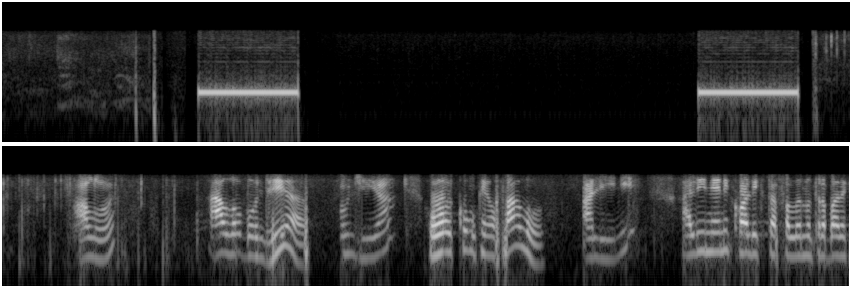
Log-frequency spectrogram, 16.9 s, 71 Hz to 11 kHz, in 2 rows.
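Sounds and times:
telephone tone beeps after a dropped call: 2.0s - 3.0s, 7.0s - 8.0s
clicks and handling noises: 8.1s - 10.6s
speech: 9.3s - 9.8s, 10.6s - 16.9s.

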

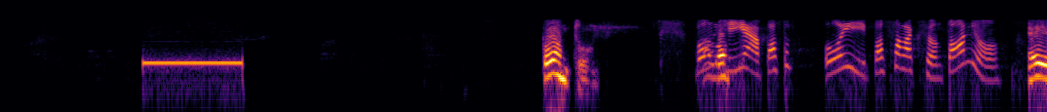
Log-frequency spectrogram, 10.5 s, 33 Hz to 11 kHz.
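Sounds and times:
telephone ringing tone as a recorded call is placed: 1.4s - 2.4s
speech: 5.4s - 6.2s, 7.0s - 10.4s.

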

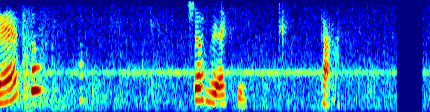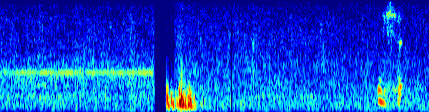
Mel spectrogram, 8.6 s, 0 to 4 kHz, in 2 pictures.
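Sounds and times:
speech: 0.0s - 0.6s, 2.0s - 2.6s, 3.2s - 3.5s, 8.1s - 8.5s
household appliances humming: 0.0s - 5.9s
electric fan whirring: 0.0s - 8.5s.

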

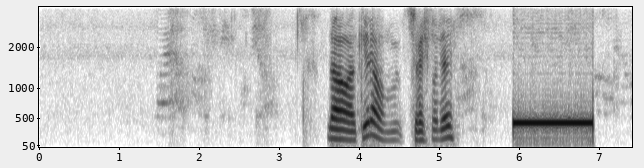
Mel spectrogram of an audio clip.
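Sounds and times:
speech: 3.6s - 5.4s
telephone ringback tone of an unanswered call: 5.9s - 7.0s.

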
